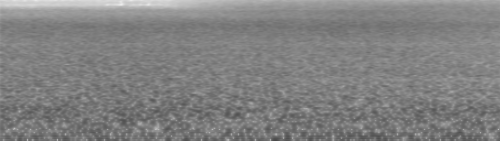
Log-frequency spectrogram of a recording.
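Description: Fast-flowing mountain stream rushing steadily: a dense, even wash of water noise with a strong low rumble.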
